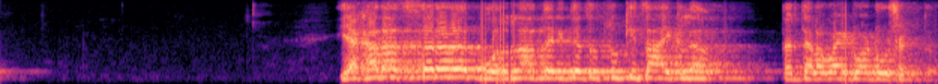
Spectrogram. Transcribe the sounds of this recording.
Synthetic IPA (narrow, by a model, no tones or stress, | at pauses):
jakʰad̪at͡ssəɾəɭbolnat̪əɾiːt̪jat͡sət͡sukit͡səajklət̪əɾt̪jalaʋaiʈʋaʈuɕək̚t̪o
